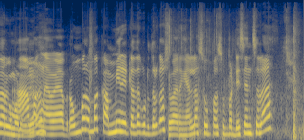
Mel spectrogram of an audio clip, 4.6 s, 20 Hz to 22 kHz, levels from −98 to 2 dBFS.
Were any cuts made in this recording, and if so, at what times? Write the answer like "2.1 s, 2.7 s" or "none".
2.5 s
